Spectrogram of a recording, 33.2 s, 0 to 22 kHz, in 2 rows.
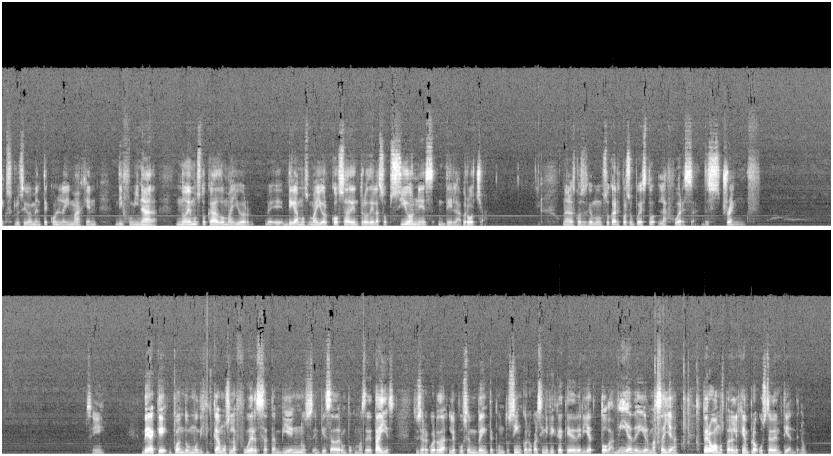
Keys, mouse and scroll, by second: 12.5-14.5 drag, 16.8 click, 18.3-18.9 scroll up 2, 18.9-19.3 scroll up 2, 20.1 shift+middle click, 24.6 click, 29.7 alt+Tab, 30.4 ctrl+z.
